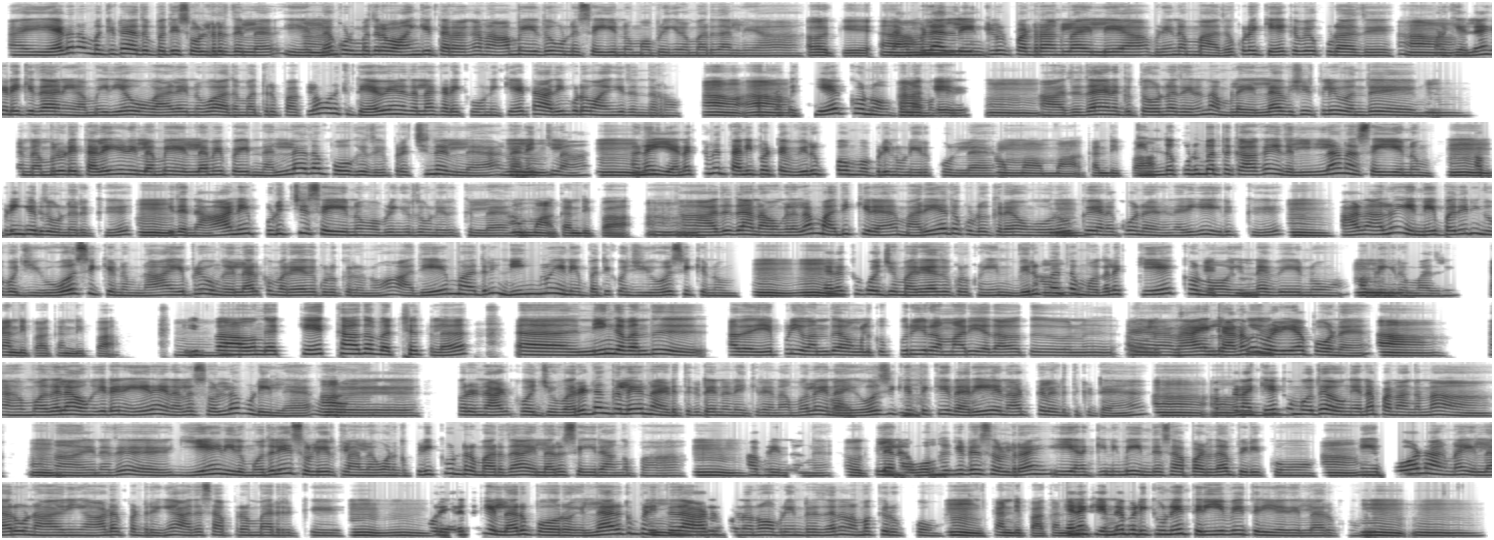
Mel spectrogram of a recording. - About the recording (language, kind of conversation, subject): Tamil, podcast, குடும்ப அழுத்தம் இருக்கும் போது உங்கள் தனிப்பட்ட விருப்பத்தை எப்படி காப்பாற்றுவீர்கள்?
- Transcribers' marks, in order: in English: "இன்க்ளூட்"; "அ, ஓகே" said as "அகே"; swallow; chuckle; other noise; drawn out: "ஒரு"; laugh; in English: "ஆர்டர்"; in English: "ஆர்டர்"; tongue click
